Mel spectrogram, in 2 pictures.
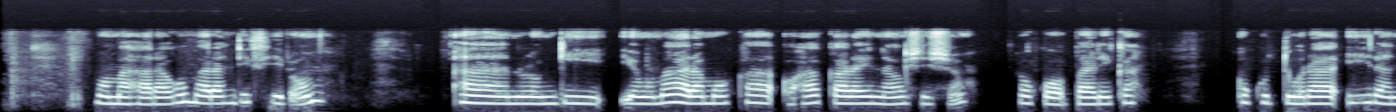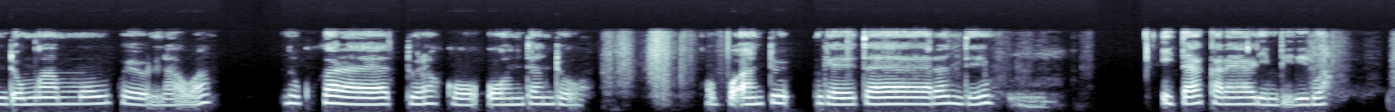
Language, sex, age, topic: Oshiwambo, male, 18-24, finance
